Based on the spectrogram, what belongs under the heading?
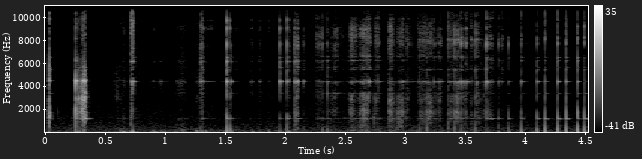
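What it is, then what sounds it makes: Glass bottle, tapped and scratched. Fingernails quickly tap and scratch the black cap and glass shoulder of a dark brown amber glass oil bottle with a yellow label. The sound is a run of sharp, bright clicks and brief scratchy rubs, each tap carrying a faint high glassy ring that dies away almost at once.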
